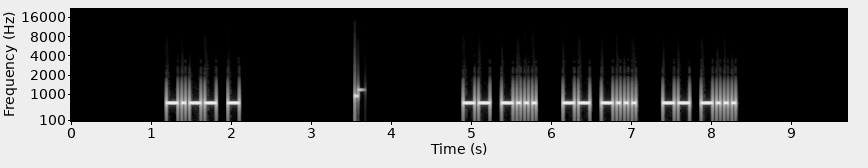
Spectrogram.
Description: Morse code, heard as a keyed tone, about 25 wpm, 700 Hz. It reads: YT MB MB MB
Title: Canadian Provinces and Territories - Repeated 3x - 25wpm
